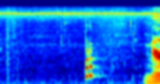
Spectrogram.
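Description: A dog gives a short bark about a second in, picked up on a host's microphone; speech begins near the end.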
